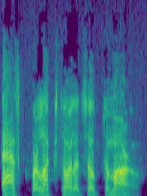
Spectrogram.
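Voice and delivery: normal talking voice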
